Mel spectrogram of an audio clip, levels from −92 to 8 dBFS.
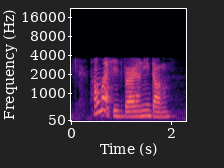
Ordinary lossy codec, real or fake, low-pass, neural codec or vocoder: none; fake; 3.6 kHz; codec, 16 kHz, 4 kbps, FreqCodec, smaller model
